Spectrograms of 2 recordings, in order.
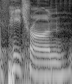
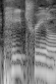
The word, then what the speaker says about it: Patreon: apparently let's say right I guess a lot of people say patron it's a patreon no it's it Aon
